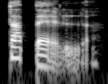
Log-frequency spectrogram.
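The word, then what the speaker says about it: t'appelles: Okay, remember final s not pronounced tapel.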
